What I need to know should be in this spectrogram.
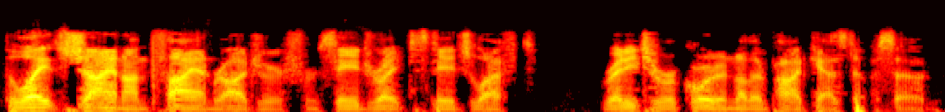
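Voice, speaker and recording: A man's voice: low-pitched, steady tone, fast talker, sharp tone, highs cut off. A man reading a script aloud as narrator at a play table read. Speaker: narrator reading stage directions.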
